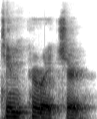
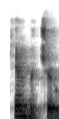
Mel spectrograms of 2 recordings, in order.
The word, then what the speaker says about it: temperature: Not temperature. We're not pron like this temperature. Temperature. Why? You see the e sound. E sound is silent which we do not pronounce them.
